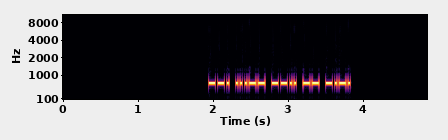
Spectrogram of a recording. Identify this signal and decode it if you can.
Morse code, heard as a keyed tone, about 40 wpm, 700 Hz. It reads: G3ZMC
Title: DXCC-100 Call Signs - 5 Characters - 40wpm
